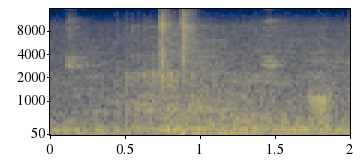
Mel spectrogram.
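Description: Two sharp plastic clicks, close together, a little under a second in, as the white plastic case of a Robot RT7300 power bank is squeezed shut by hand, over a steady low hum.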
